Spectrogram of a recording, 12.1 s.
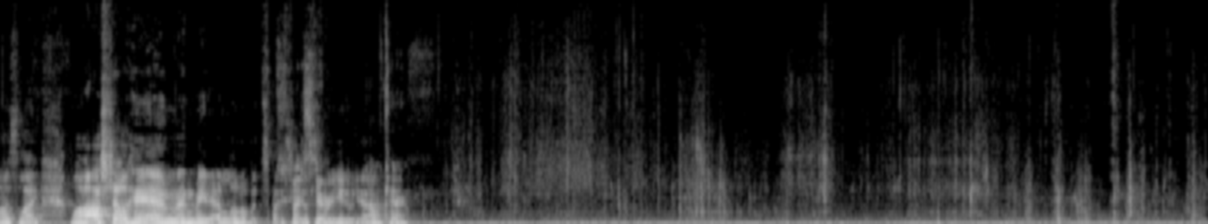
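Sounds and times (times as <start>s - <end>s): people chewing spring rolls: 4.3s - 12.0s.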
